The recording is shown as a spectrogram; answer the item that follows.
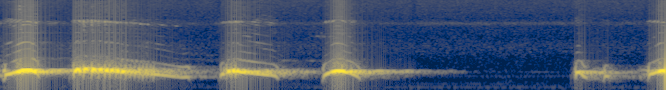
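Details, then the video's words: Spotted dove cooing as a lure recording for attracting birds: low, mellow, hooting notes in quick groups, with short clipped coos followed by longer, wavering, drawn-out ones, a pause, then the phrase begins again; no other sounds. "SUARA BURUNG DERKUKU TEKUKUR UNTUK PIKAT AMPUH"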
